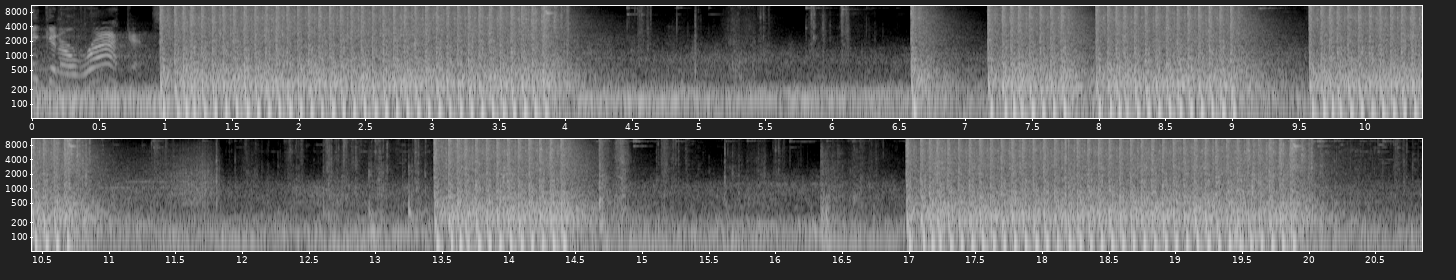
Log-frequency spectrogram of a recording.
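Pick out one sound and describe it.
A rifle fires in rapid bursts, echoing in an enclosed space.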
